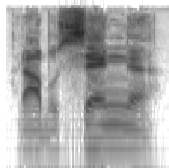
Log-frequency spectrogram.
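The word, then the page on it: Rabucenga: patua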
